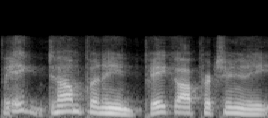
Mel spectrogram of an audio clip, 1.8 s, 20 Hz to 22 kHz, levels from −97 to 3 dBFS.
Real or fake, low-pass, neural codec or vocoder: fake; 7.2 kHz; codec, 16 kHz in and 24 kHz out, 0.6 kbps, FocalCodec, streaming, 4096 codes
